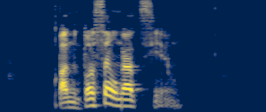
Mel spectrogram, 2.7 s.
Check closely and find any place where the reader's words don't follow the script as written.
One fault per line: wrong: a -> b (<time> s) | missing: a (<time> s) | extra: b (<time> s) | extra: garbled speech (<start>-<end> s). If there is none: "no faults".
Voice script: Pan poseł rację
no faults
